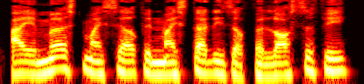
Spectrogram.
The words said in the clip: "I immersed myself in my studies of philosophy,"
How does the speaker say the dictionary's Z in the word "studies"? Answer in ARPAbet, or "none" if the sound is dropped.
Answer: Z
